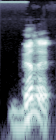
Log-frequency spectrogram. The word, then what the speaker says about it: billet: mind seen melom mankind Billet does not rhyme with ballet bouquet wallet Mallet Chalet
